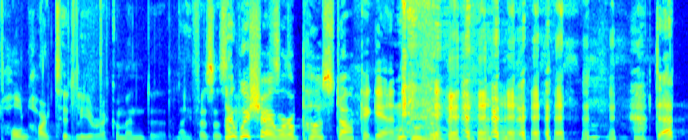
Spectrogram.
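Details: Adult speaker; ordinary speech.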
